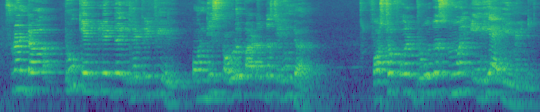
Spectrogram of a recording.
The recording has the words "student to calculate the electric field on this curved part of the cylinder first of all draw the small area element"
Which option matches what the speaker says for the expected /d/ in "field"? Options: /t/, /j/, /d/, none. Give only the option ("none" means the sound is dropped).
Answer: /d/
